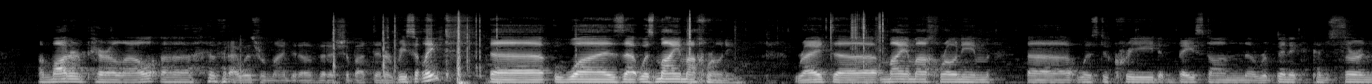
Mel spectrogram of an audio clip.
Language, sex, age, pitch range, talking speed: English, male, 30-49, 100-120 Hz, 140 wpm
